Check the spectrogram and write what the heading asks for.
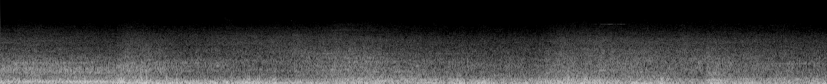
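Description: Steady low rumble of wind on the microphone mixed with street traffic noise while riding.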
